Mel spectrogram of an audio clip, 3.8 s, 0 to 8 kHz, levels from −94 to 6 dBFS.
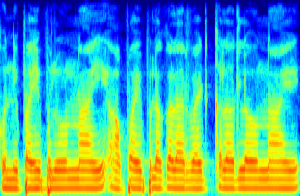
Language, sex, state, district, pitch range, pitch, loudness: Telugu, male, Telangana, Mahabubabad, 135-140 Hz, 135 Hz, -15 LUFS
